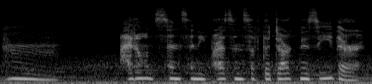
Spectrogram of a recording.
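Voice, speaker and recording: Actress as gentle troubled female doctor in a game: higher voice, breathy, hesitant, faint noise behind. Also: fairly even intonation, normal speed, lightly acted. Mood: gentle, composed. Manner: soft, breathy, hesitant and thoughtful. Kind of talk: scripted video game dialogue.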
